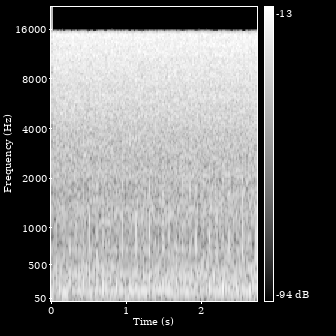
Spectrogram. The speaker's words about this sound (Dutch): Een helikopter. Hij komt recht op ons af.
